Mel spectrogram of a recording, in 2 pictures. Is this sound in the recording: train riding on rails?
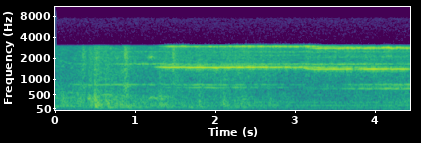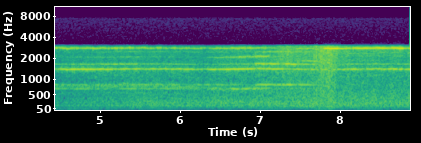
yes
